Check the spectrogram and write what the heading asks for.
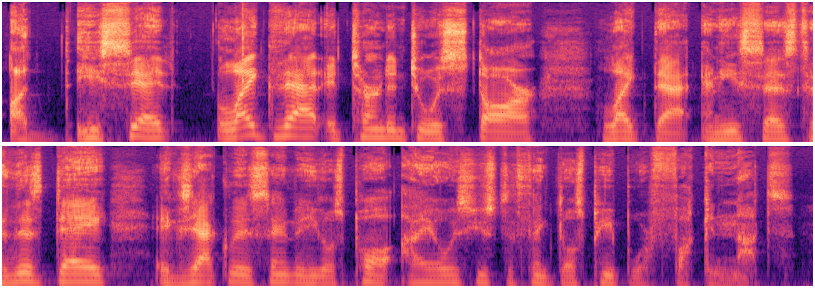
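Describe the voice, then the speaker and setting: A man's voice: a little high, a little fast, no room sound, clean studio sound. A man on a podcast telling a long story in a casual, profane way, acting out other people's lines as he goes. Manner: profane, animated, acts out quotes. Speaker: podcast guest.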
